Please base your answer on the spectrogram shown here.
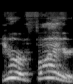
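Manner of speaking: shrill, very high-pitched screaming. Retelling a sitcom scene where a boss fires someone: imitating a boss screaming. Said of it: "a boss screams at him".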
